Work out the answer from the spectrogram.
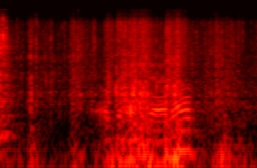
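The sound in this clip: Crinkling and tearing of wrapping paper as a gift package is opened, a faint, continuous rustle that swells briefly in the middle.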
